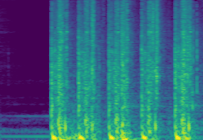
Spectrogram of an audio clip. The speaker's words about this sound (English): Let me shoot. You made blood, Chris. Why are you shooting people, Chris?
